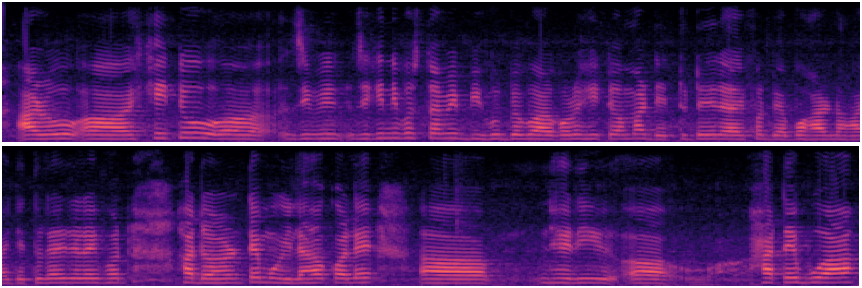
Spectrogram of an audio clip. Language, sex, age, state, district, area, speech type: Assamese, female, 18-30, Assam, Nalbari, rural, spontaneous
